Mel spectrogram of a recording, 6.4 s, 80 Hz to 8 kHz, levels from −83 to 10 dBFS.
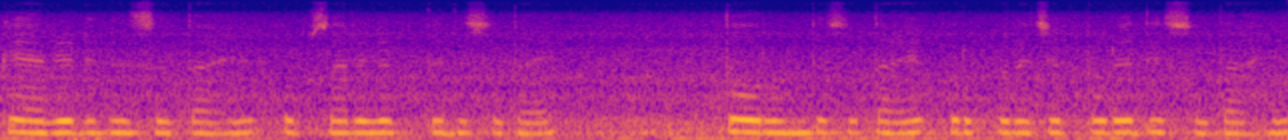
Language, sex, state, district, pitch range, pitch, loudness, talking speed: Marathi, female, Maharashtra, Chandrapur, 235-245 Hz, 240 Hz, -15 LUFS, 140 wpm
